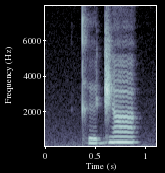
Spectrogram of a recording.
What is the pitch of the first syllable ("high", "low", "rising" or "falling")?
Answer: low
